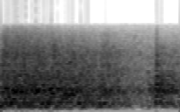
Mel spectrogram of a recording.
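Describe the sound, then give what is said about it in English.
A loud thunder sound effect introducing a lightning round quiz segment, a dense continuous rumbling roar that stays strong and steady for a couple of seconds with no voices over it. “It's time for a little thing we call the lightning round.”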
